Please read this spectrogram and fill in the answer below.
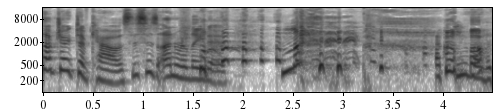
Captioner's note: laughing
